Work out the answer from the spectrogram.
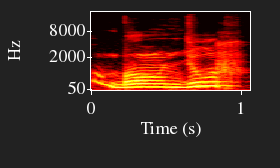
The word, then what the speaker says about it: bonjour: Fíjate que aquí ya tenemos en la primera sílaba, al final de la sílaba, tenemos la ON. La O pertenece al tercer grupo de de vocales nasales. Aquí lo tenemos. O n o también OM se pronuncia con la boca muy cerrada, mucho más cerrada que en español.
